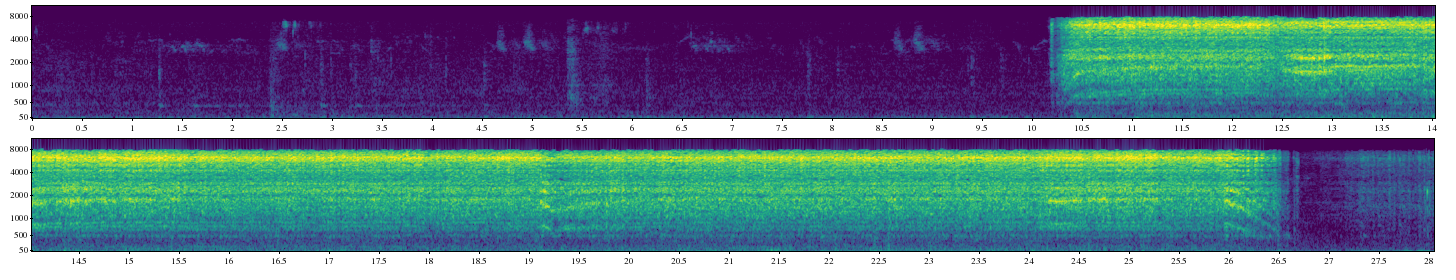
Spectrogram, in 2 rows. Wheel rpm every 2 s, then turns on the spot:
0, 0, 0, 0, 0, 160, 230, 230, 230, 220, 230, 230, 230, 50.
26-28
